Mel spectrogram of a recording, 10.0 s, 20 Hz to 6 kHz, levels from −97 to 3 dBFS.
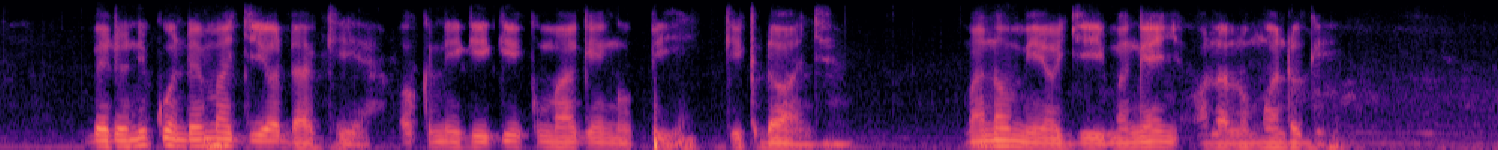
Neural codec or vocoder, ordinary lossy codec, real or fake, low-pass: codec, 16 kHz, 6 kbps, DAC; Opus, 24 kbps; fake; 5.4 kHz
